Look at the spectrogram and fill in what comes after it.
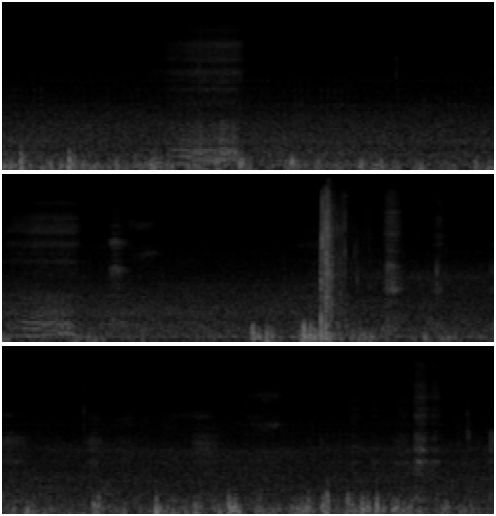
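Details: Shiba Inu named Eri snoring while asleep with eyes open, on a hot summer day; breathy, broadband snore bursts roughly every three and a half seconds over low rumbling, with a sharp knock near the middle and scattered clicks.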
